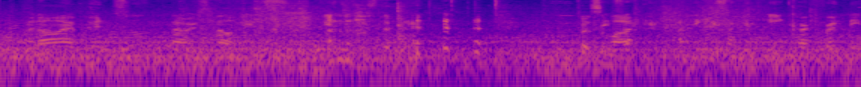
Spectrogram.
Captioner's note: laughs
